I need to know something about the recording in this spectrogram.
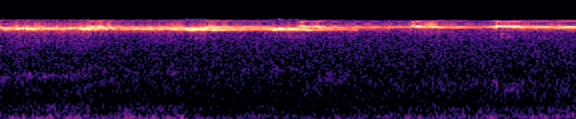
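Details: A bell cricket sings a high, clear, bell-like ringing trill that runs almost without pause, a sound of summer, heard at home.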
